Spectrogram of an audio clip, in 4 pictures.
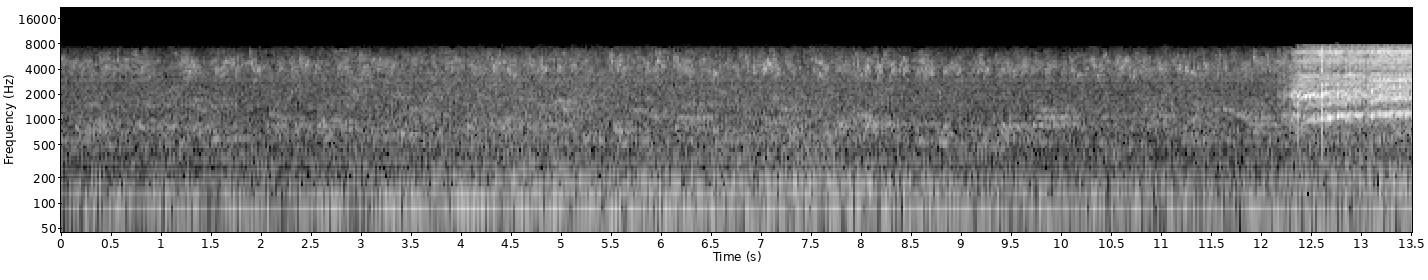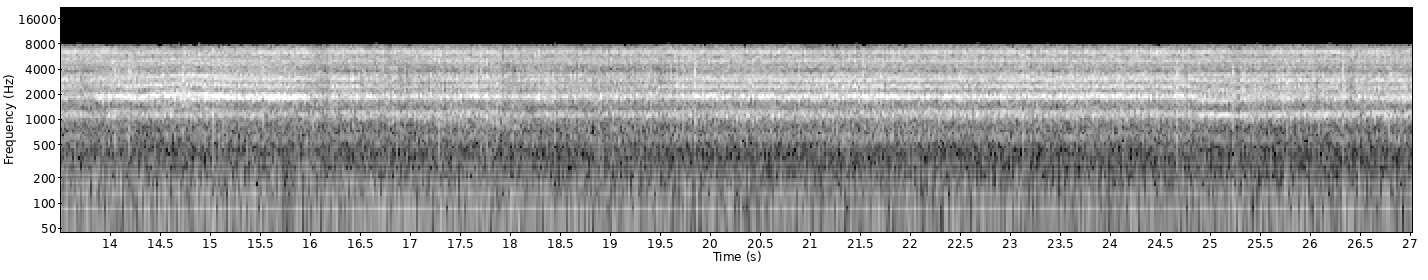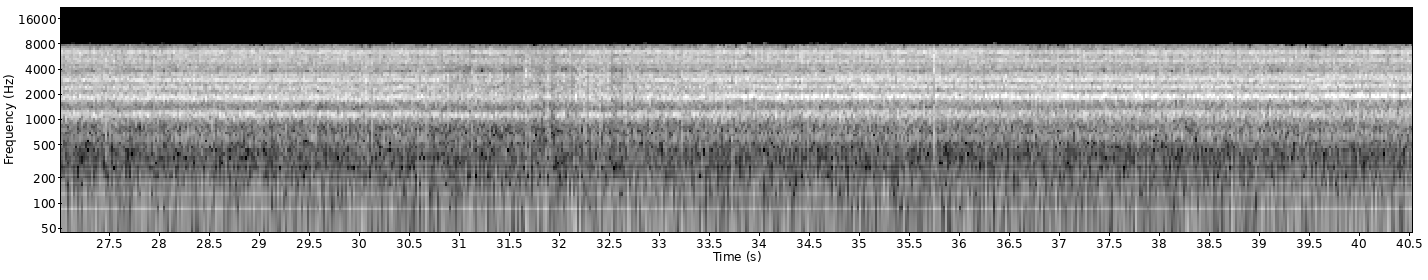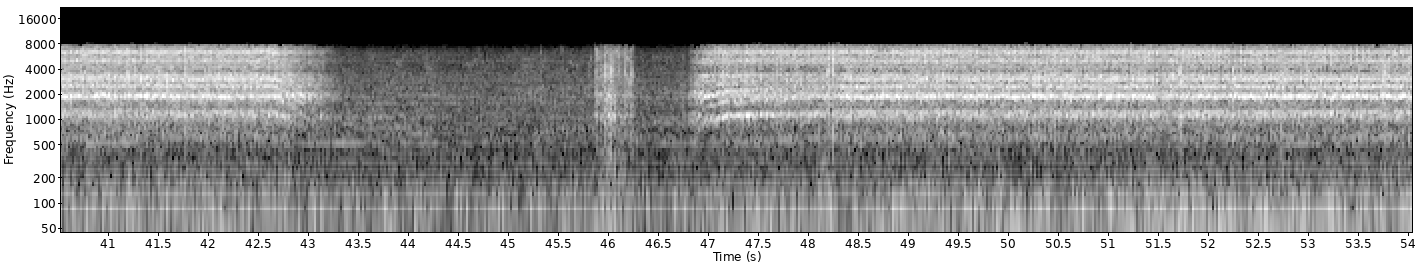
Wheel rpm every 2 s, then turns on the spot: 0, 0, 0, 0, 0, 0, 120, 160, 160, 160, 160, 160, 160, 160, 160, 160, 160, 160, 160, 160, 160, 60, 10, 80, 160, 160, 160.
44-46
